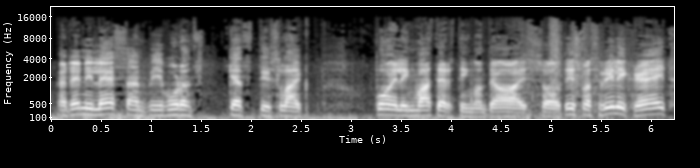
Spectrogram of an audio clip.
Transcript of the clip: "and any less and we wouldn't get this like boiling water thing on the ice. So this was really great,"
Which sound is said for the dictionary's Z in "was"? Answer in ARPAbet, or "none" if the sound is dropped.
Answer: S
